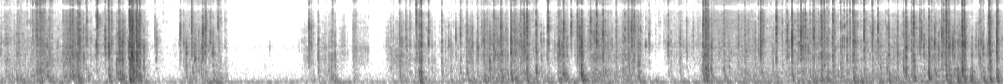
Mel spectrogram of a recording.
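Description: A large, already crumpled sheet of thin brown kraft packing paper is held and unfolded with both hands, then crinkled and rubbed with the fingertips against a fleece blanket. Dense, bright, crackly rustling fills the clip, with a brief near-silent pause early on before the crinkling picks back up and continues steadily.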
